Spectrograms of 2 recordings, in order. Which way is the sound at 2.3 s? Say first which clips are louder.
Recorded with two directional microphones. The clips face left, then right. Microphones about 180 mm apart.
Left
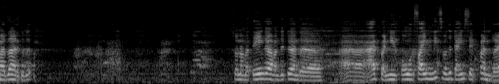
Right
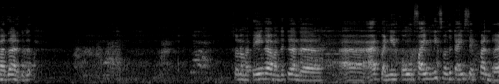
Left 3 dB; 65° left (ahead or behind).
